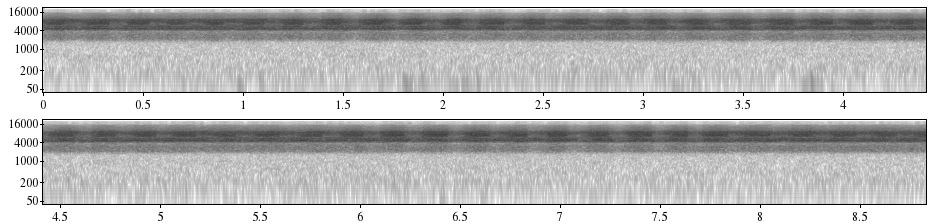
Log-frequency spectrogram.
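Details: A steady, high-pitched pulsing drone from crickets by a bay on the Croatian island of Korčula, evenly throbbing throughout with nothing else audible.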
